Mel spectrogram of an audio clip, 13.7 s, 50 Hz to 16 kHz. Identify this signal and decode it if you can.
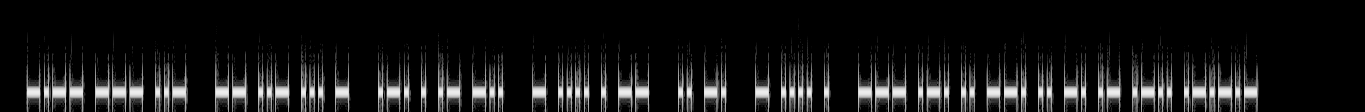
Morse code, heard as a keyed tone, about 28 wpm, 700 Hz. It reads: YOU MUST READ THEM IN THE ORIGINAL.
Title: Sentences from Top 900 Words 28wpm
